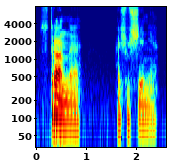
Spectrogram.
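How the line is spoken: Mumbling. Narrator (Russian): пробормотал Вильям

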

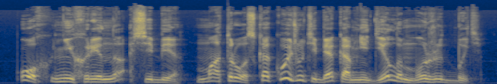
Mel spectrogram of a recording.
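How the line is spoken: Menacing. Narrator (Russian): Грозно насупился мичман

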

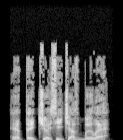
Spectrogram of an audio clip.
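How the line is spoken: Growled. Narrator (Russian): прорычал Куртюн

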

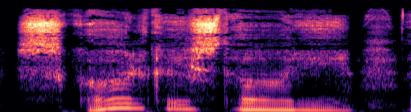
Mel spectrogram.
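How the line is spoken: Sigh. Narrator (Russian): вздохнула она

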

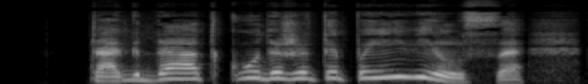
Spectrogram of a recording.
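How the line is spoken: Sarcastic. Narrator (Russian): язвительно спросил Альфред

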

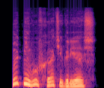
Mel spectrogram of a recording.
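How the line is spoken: Tired sigh. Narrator (Russian): бабушка устало вздохнула

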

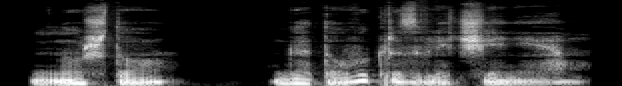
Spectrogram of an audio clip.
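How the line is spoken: Dragon whispering. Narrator (Russian): шепнул дракон

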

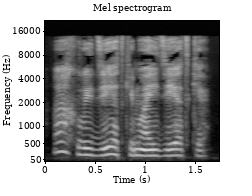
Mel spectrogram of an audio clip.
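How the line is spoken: Sighing. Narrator (Russian): вздохнет и скажет

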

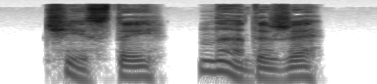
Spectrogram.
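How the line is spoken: Slightly husky female voice. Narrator (Russian): сказала она чуть хрипловато

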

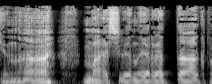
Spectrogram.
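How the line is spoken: Hissing. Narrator (Russian): прошипел сержант Ли

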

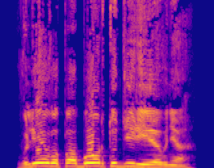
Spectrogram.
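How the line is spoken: Shout. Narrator (Russian): крикнул Балаганов

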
